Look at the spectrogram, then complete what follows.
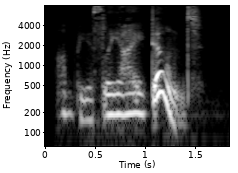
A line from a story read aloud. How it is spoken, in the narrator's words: she said under her breath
